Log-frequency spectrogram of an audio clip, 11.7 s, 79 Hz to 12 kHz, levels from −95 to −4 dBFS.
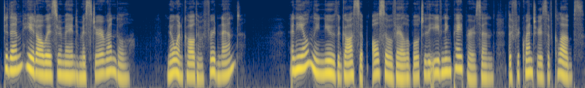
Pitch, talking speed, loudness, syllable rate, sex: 180 Hz, 155 wpm, -18 LUFS, 5.3 syllables/s, female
